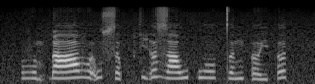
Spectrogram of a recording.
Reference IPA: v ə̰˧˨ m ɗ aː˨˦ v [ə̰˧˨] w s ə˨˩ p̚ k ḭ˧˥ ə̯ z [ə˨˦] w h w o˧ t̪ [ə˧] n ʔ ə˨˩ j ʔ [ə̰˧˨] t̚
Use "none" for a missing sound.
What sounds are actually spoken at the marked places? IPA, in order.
ə̰˧˥, a˨˦, ə˨˦, ə˦˥

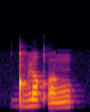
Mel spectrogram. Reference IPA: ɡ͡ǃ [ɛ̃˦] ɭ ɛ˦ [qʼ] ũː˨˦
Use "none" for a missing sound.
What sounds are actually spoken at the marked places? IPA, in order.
ɛ̃˦, qʼ

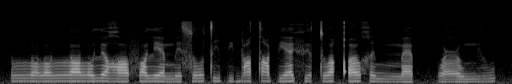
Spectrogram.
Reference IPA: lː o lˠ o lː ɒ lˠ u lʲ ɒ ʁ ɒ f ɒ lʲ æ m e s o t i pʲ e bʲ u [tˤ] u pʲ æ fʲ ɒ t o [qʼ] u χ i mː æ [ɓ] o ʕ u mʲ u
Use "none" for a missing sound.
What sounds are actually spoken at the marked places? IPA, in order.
tˤ, qʼ, pː

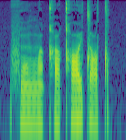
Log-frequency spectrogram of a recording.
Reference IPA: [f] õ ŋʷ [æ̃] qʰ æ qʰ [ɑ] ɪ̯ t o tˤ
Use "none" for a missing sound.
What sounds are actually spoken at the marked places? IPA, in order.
f, æ̃, ɒ

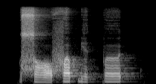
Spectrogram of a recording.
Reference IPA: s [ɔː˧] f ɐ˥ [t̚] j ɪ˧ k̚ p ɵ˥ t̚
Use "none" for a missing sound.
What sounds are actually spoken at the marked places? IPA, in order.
ɔː˨˩, p̚

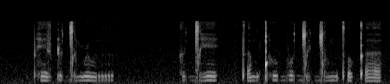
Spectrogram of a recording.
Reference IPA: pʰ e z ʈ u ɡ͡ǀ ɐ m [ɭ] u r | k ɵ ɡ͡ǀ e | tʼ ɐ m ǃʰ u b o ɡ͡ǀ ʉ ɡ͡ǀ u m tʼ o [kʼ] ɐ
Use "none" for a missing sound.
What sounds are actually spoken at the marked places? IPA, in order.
ɭ, kʼ

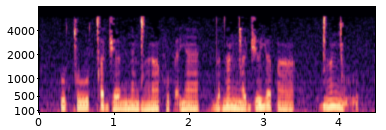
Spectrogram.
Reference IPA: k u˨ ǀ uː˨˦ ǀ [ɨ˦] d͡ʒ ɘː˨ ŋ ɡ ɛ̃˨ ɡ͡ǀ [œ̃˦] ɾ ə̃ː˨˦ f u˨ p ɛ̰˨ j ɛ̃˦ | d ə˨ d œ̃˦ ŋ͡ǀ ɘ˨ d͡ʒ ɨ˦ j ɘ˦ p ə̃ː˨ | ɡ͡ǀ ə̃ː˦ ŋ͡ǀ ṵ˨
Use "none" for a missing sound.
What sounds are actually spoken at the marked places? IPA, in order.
ə˦, œ̃˨

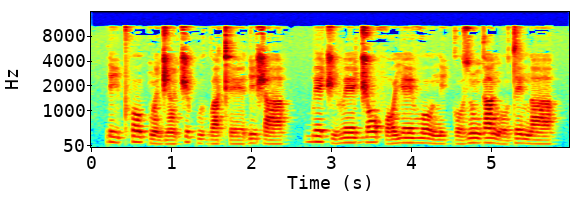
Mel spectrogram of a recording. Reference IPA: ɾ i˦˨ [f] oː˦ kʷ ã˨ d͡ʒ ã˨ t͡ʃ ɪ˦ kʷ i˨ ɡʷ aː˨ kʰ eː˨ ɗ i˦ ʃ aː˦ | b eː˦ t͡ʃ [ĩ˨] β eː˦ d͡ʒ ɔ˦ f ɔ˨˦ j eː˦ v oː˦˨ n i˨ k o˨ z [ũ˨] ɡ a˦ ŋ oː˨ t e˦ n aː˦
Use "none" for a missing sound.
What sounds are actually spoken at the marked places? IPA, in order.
pʰ, i˨, ũ˦

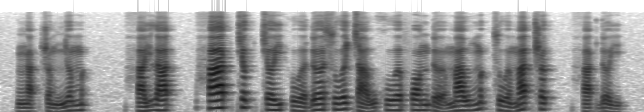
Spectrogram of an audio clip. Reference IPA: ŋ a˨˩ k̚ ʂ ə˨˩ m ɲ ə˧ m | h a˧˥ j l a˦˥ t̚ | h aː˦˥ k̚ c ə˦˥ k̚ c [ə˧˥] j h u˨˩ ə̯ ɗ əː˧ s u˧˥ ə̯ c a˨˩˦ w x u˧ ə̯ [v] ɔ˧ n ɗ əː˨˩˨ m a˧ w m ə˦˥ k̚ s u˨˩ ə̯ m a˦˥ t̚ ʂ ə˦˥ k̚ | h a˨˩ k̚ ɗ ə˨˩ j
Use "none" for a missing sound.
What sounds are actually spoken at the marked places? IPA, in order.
ə˧, f

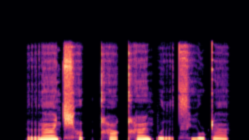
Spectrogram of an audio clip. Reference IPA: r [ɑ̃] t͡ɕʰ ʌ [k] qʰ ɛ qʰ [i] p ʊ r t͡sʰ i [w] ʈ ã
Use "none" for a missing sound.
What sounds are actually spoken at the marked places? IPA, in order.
ã, k, ĩ, w

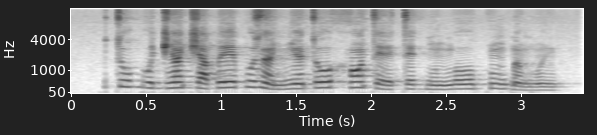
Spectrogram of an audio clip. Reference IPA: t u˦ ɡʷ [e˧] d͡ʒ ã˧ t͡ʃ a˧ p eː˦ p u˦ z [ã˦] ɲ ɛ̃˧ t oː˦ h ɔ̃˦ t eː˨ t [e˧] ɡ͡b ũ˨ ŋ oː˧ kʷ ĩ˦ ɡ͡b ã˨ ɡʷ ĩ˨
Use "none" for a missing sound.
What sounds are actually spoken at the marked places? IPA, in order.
e˧, ã˨, e˧

